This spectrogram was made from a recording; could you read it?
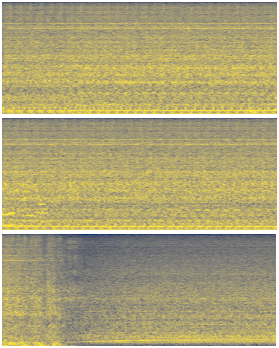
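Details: Mini after head gasket and timing chain reassembly, first run on a chilly day: steady even idle with smooth regular beat, no knocks or misses, then drops quieter; engine runs healthy.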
